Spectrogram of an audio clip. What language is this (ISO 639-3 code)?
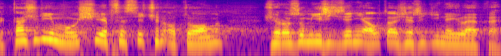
ces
